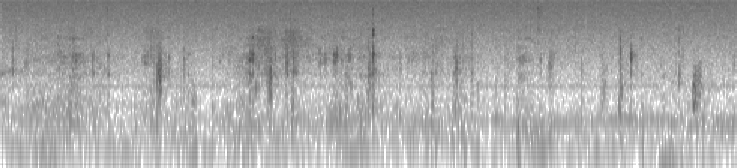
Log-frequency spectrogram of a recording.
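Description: Crunchy chewing of a caramel chocolate cookie with chocolate cream, about the size of a turtle candy, heard close up as a series of soft irregular crunches and bites with no talk.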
